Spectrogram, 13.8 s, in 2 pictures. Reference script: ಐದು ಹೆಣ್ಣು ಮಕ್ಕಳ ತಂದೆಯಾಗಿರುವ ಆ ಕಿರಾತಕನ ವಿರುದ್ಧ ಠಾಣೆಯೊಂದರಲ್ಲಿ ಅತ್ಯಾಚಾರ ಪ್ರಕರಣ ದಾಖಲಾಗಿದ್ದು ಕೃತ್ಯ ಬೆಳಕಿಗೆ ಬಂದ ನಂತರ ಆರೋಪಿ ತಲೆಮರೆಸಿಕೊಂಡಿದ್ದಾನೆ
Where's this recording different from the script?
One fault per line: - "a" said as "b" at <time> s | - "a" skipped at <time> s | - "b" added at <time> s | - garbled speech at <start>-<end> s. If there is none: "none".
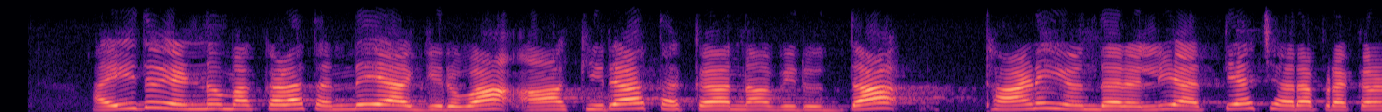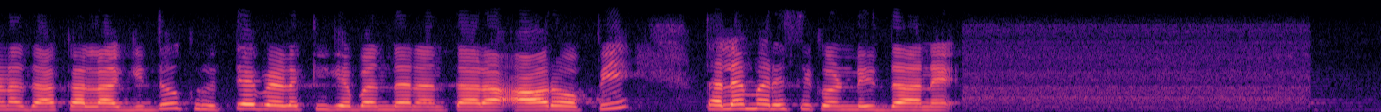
none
